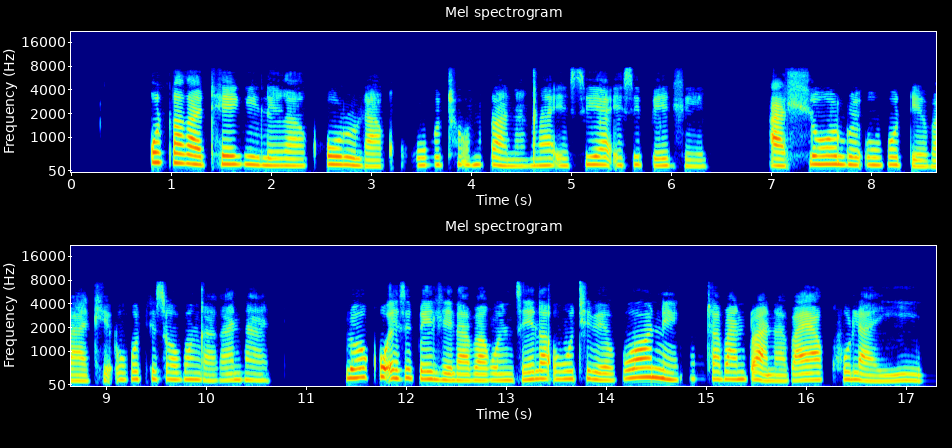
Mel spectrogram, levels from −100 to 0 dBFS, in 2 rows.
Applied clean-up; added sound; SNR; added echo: none; none; none; none.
